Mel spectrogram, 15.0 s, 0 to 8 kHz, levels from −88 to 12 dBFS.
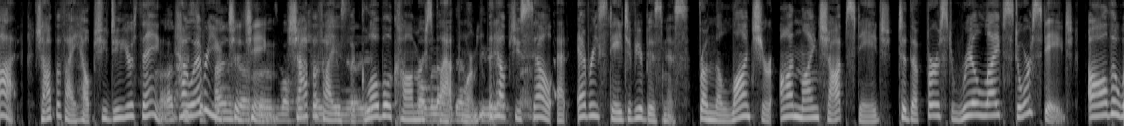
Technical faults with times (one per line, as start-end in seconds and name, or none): none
